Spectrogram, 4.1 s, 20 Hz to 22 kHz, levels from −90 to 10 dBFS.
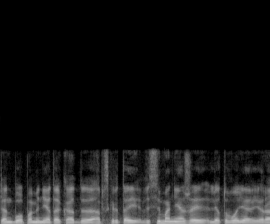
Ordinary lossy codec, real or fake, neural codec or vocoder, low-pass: AAC, 64 kbps; fake; codec, 16 kHz, 6 kbps, DAC; 7.2 kHz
